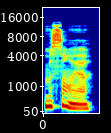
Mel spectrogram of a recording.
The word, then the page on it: messiah: British English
